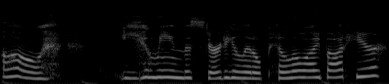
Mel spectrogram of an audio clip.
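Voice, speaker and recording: A woman's voice: high voice, steady tone, measured pace, a bit bright, dry recording, faint music behind. A woman voicing a cheerful, earnest young dreamer with big ambitions in an anime-style game. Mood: friendly, casual.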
